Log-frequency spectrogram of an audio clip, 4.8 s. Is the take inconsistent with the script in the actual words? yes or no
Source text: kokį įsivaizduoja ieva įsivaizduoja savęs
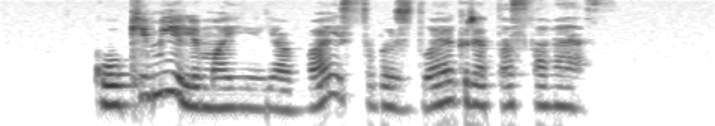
yes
